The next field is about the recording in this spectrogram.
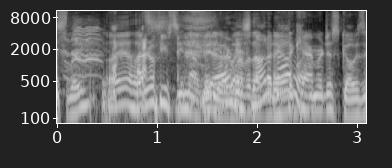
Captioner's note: laughter and crosstalk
